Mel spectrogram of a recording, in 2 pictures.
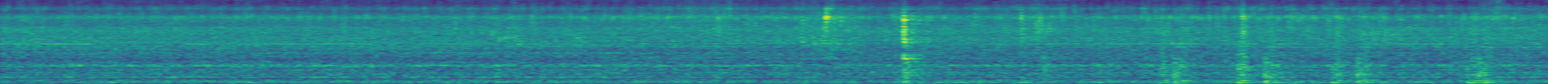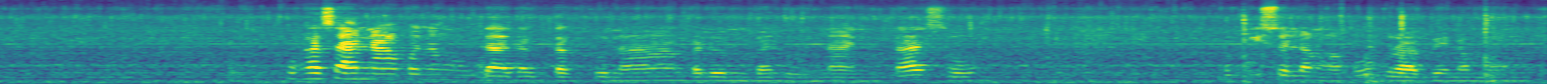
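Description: A metal spatula scrapes and clinks against a pan while stirring.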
